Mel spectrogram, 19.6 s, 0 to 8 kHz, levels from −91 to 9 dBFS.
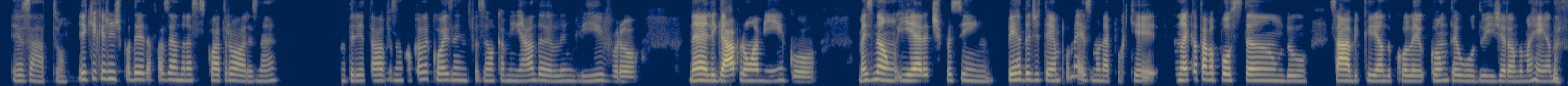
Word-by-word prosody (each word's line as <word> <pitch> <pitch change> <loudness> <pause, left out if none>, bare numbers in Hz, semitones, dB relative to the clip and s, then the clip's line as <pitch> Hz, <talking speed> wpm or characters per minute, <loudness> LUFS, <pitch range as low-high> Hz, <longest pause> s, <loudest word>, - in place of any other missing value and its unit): Exato, 190 -3 -7
e 240 0 -1
que 270 +3 -2
que 270 - -2
a - - 0
gente 260 -2 -4
poderia 235 -1 -2
tá - - -8
fazendo 220 -2 -5
nessas 205 0 -5
4 205 +1 -4
horas, 185 -2 -4
né, 185 +3 -11 0.8
poderia 200 0 -9
tá 200 0 -3
fazendo 205 -1 -12
qualquer - - -9
outra 250 +1 -4
coisa, 220 -1 -4
indo 205 -1 -11
fazer 200 - -9
uma 200 - -6
caminhada, 195 0 -5
ler 185 +1 -11
um 190 - -14
livro, 180 -2 -8 0.6
né, 205 +1 +9
ligar 195 0 +9
pra 200 -1 -1
um 195 - +3
amigo, 180 -3 -4 0.5
mas 215 +3 +2
não, 220 -4 +6
e 205 0 0
era 200 0 +6
tipo 200 - -2
assim, 200 -4 -5 0.2
perda 230 +1 +2
de 220 -1 -7
tempo 200 -1 -2
mesmo, 205 - -4
né, 185 -1 -2
porque 460 - -4 0.3
não 210 - +5
é 205 - +9
que 235 - -6
eu - - 0
tava 230 -1 +3
postando, 200 -4 -1 0.3
sabe, 195 -2 +7
criando 190 -3 -2
cole 185 -1 -2
conteúdo 195 -2 -5
e 180 -1 -7
gerando 180 -1 -3
uma 180 +1 -5
renda. 180 -3 -2
200 Hz, 175 wpm, -25 LUFS, 185-210 Hz, 0.8 s, né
